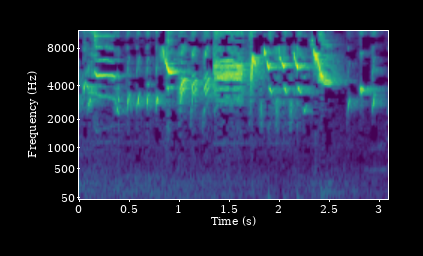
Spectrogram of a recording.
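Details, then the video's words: Wadani-style song of a Moroccan wild European goldfinch: a dense, fast stream of sweet twitters, liquid trills and sharp high chips without a break. "اجمل تغريد حسون وداني رائع جدا"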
